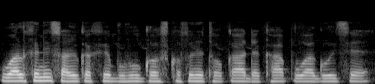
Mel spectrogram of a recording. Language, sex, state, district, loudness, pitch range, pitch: Assamese, male, Assam, Sonitpur, -19 LUFS, 140-150 Hz, 145 Hz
